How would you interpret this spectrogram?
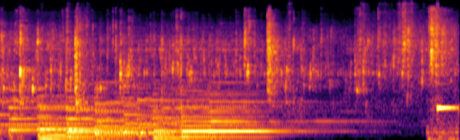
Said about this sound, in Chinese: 可以晃动一下锅，底部煎至金黄，翻过来煎另一面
